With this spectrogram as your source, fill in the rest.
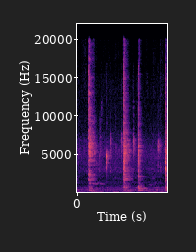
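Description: Dried red chilies torn into pieces and frying in a hot pan for a village-style ash gourd dish, giving sharp crackling pops in irregular bursts, close and fairly quiet.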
